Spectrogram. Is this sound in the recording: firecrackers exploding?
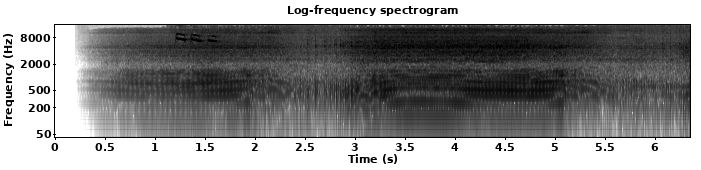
no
